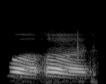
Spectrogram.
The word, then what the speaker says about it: would: Note that the L is silent in these words, and they all have the vowel as in book, where the lips flare a little bit and there's It's coming.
